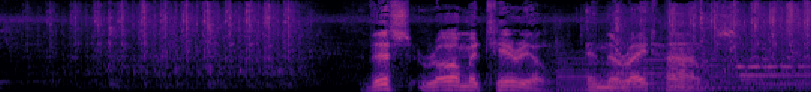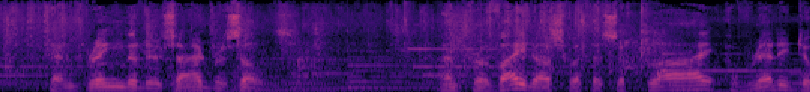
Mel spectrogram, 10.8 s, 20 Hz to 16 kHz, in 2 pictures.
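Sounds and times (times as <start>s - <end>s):
sewing machines running in a sewing shop making ready-to-wear garments: 0.0s - 2.1s, 4.1s - 10.0s
speech: 2.4s - 4.9s, 5.7s - 7.6s, 8.4s - 10.8s.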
